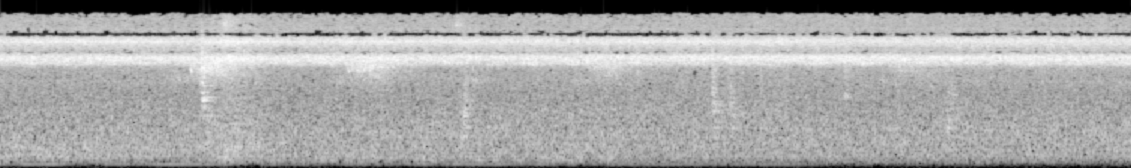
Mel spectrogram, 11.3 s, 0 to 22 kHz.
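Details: Continuous insect chorus from a Russian field in the Kaluga region's Zhukovsky district, September 11, 2019, phone recording: a thin, high, even whine in layered bands, scattered faint clicks and a soft low hum underneath.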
